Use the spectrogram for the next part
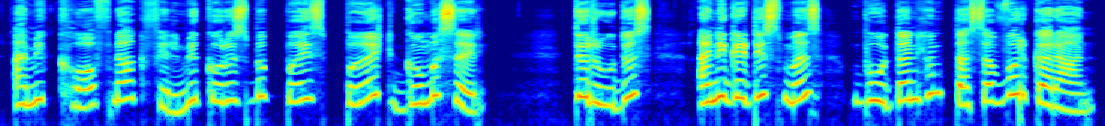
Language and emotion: Kashmiri, fearful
